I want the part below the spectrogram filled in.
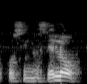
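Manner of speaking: Cocináselo stressed on the final LO; stress on last syllable. Shown as a demonstration. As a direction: land on LO at the end of Cocináselo. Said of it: "¿Dónde está la fuerza de voz".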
